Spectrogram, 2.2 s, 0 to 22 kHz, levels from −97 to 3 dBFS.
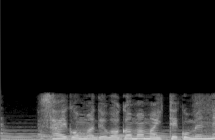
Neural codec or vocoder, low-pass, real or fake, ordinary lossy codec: none; 7.2 kHz; real; none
